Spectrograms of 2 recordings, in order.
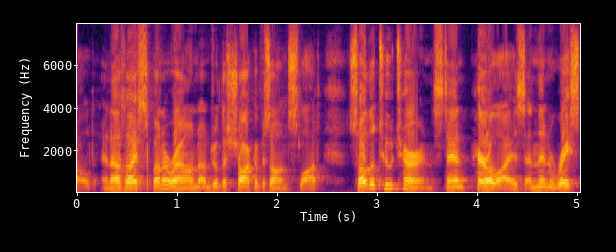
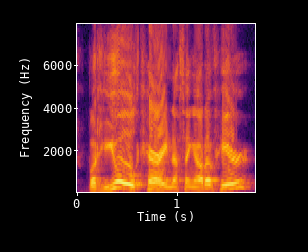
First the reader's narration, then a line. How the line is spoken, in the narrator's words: shrieked Marakanoff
